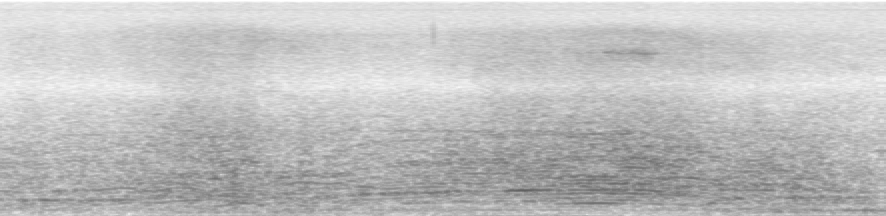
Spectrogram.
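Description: Race cars, including a Pontiac, circling a speedway track: a continuous roaring engine drone rises and falls slightly as the cars pass into a turn, fairly loud and steady, with no talk.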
